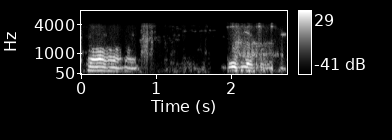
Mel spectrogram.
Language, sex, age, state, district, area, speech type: Hindi, male, 18-30, Uttar Pradesh, Mirzapur, rural, conversation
